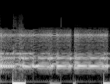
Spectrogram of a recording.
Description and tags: recording of a handheld game tronic device. i connected the device directly from the plate to the audio in of my computer. so the sound is kind of original. the batteries were little low, so the audio is mutated and sounds strange.
game-device, synthetic, handheld, saw, haribo, tronic, game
